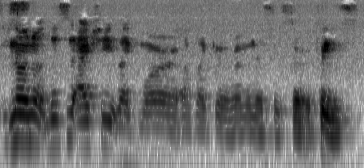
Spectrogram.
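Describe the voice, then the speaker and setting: Telling a story casually to friends, this young podcast co-host rambles with plenty of fillers and false starts. His mid-range voice is mellow and lively in intonation, and he talks fairly quickly. It's captured in dull, lo-fi podcast sound.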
